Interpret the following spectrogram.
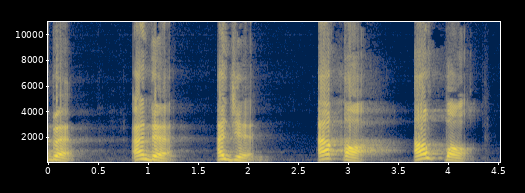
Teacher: Itu huruf-huruf yang berdetak. Bila dimatikan dia berdetak. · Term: huruf qalqalah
